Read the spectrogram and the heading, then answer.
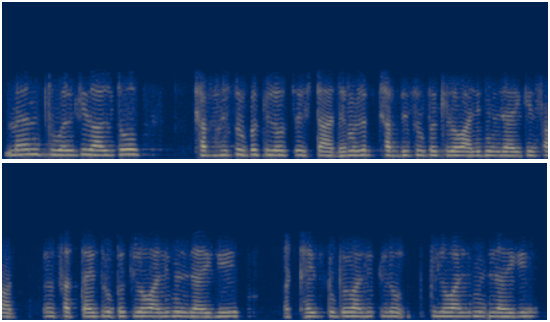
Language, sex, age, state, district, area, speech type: Hindi, female, 18-30, Madhya Pradesh, Betul, urban, conversation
